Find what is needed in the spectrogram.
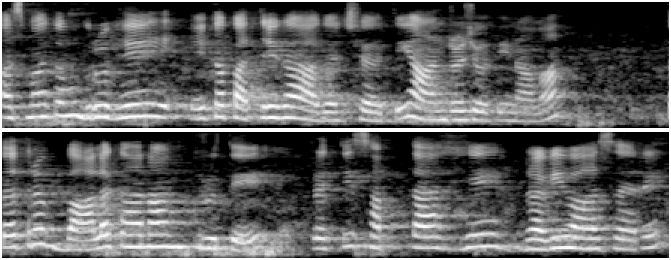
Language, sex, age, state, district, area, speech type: Sanskrit, female, 18-30, Andhra Pradesh, Chittoor, urban, spontaneous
